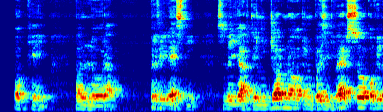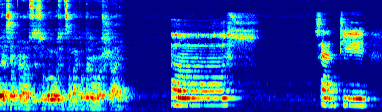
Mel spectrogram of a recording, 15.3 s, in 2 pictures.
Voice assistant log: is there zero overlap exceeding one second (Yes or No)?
Yes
